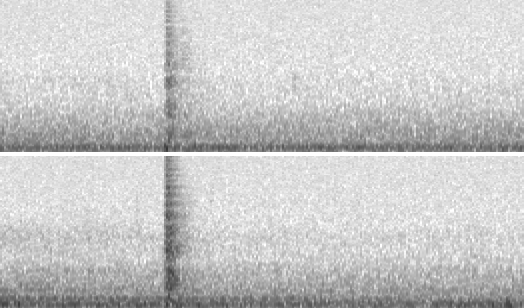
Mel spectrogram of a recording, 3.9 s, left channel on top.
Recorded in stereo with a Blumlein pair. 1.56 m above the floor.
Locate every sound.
1.2 s a whoosh: 60° right, 1.2 m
